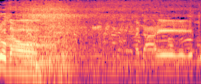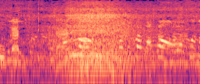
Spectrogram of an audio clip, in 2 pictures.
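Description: Small waves splash and wash onto the shore.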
